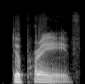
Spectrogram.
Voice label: "deprave", American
